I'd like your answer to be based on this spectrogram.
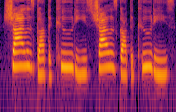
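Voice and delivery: put-on high-pitched kids' teasing shout; hollering. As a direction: holler it as a playground jeer. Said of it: "We hollered really loud".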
